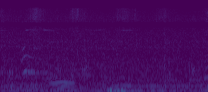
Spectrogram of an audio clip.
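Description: A puppy whimpering faintly in a few short whines, with a low thump about a second in.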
